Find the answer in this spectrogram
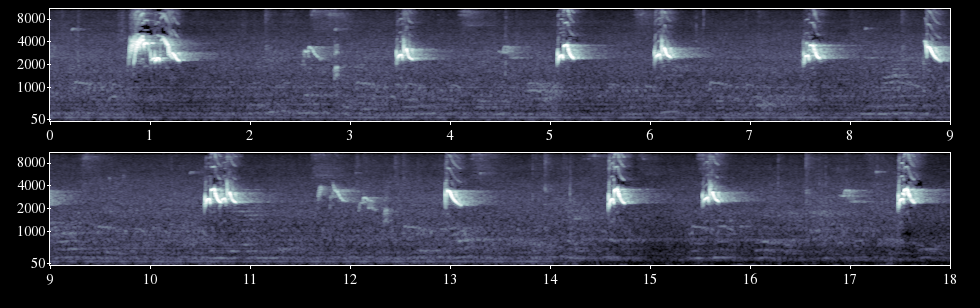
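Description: A songbird calling over and over: short, sharp calls, each a quick falling sweep, about a dozen of them spaced a second or two apart.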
